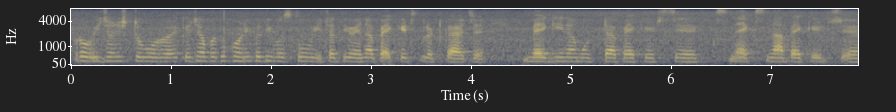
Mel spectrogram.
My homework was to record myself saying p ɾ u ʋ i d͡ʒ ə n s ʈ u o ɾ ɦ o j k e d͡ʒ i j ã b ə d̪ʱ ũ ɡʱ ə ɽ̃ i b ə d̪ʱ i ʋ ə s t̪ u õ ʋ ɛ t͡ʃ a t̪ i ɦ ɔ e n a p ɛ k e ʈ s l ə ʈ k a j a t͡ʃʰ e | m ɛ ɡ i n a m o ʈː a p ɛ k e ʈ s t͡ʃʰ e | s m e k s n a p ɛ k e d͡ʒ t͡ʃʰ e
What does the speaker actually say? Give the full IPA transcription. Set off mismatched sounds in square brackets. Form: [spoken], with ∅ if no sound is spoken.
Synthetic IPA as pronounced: p ɾ [o] ʋ i d͡ʒ ə n s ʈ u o ɾ ɦ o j k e d͡ʒ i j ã b ə d̪ʱ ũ ɡʱ ə ɽ̃ i b ə d̪ʱ i ʋ ə s t̪ u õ ʋ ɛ t͡ʃ a t̪ i ɦ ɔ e n a p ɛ k e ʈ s l ə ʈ k a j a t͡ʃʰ e | m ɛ ɡ i n a m o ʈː a p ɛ k e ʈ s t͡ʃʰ e | s [n] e k s n a p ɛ k e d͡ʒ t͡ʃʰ e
